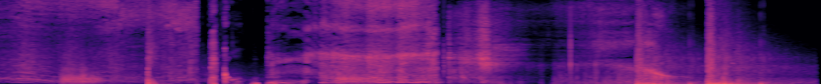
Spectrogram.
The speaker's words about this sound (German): Zur selben Zeit, fast sofort, dröhnt eine Salve aus dem Unterholz.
